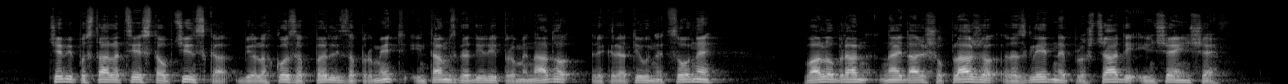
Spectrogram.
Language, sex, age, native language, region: Slovenian, male, 50-59, Slovenian, Savinja region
